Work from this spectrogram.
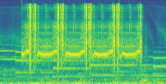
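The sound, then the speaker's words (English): Camera shutter clicks as astronauts take a selfie on the Moon in a children's story. A few crisp, evenly spaced snaps sound over a soft, steady musical tone. “Finally, they planted a flag and took a selfie.”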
